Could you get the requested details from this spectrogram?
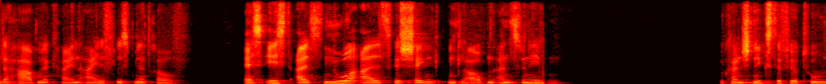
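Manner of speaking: usual speaking voice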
